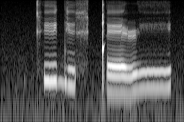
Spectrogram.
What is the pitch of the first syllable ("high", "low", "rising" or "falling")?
high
